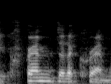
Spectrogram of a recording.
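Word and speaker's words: crème de la crème: we say creme deeme we say it like this but without the French accent we we say this you would say how is it can you say it jeline I can't pronounce it but in the UK we say creme deeme means best of the best but we say the French one we try to at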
